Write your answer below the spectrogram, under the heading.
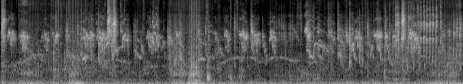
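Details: Happy budgerigar kept as a pet and eating greens makes jumbled high chirps and chatter, mixed with soft rustling and a couple of low thuds.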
